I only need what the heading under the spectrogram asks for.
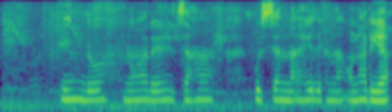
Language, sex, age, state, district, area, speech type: Santali, female, 18-30, Jharkhand, East Singhbhum, rural, spontaneous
